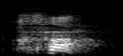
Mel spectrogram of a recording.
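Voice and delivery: "cha" high and loud with a throaty CH; loud, high, raspy "cha" demo; rasping H. Shown as a demonstration. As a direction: punch out "cha" with a rasped H. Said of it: "it got like a rasping H sound".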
